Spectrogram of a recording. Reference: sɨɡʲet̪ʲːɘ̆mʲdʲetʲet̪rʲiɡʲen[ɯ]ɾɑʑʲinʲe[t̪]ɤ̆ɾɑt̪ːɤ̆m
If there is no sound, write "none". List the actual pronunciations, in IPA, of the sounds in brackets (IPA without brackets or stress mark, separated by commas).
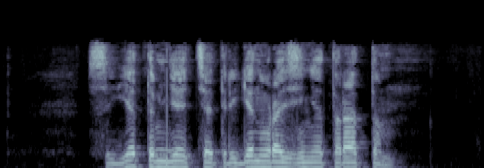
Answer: u, t̪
